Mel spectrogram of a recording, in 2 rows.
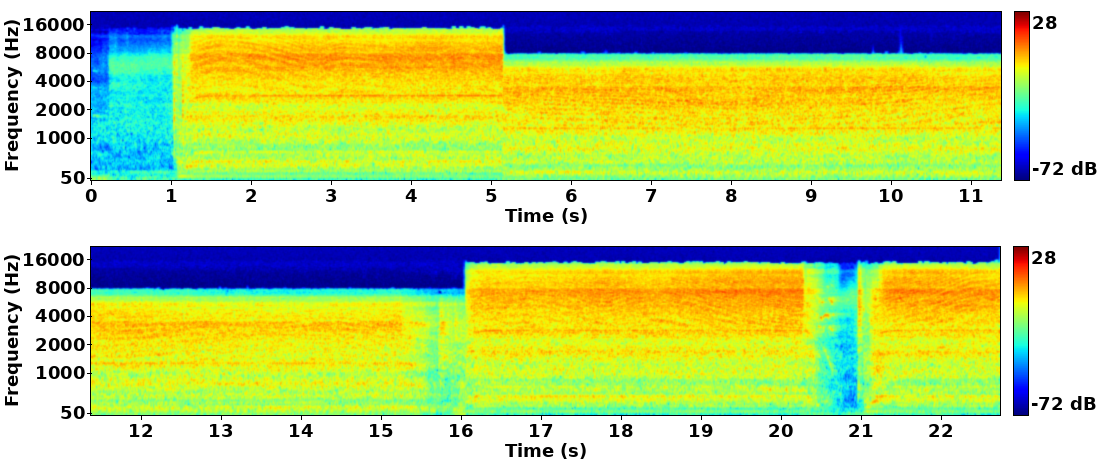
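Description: Karcher K2 electric pressure washer running, a steady motor hum and whine under the hiss of the spray as a snow foam cannon lays foam over a car. It starts about a second in, cuts out briefly near the end, then starts again.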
